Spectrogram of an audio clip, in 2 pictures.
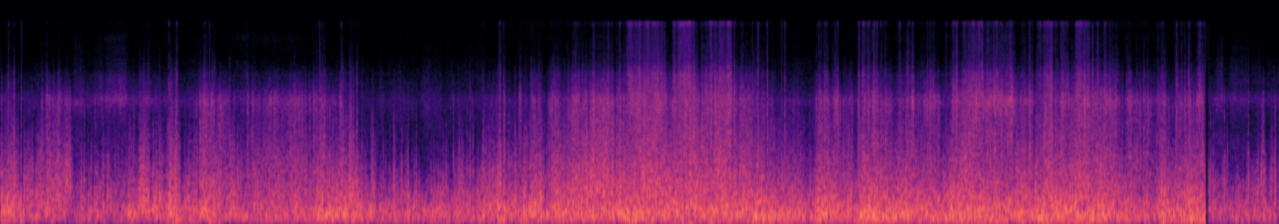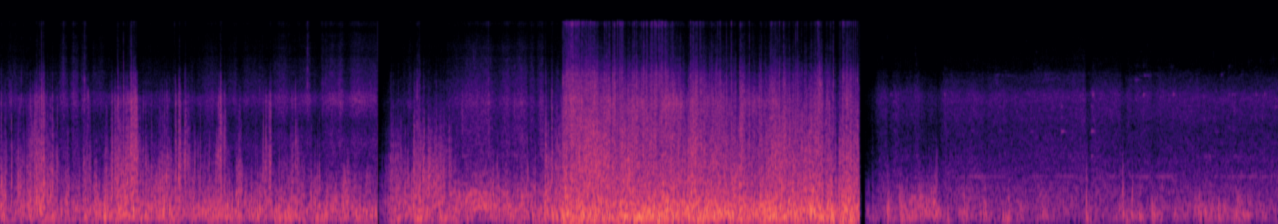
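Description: Strong wind buffeting the microphone over rough, whitecapped sea. About three seconds before the end the loud rush cuts off abruptly, leaving a much quieter wind.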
